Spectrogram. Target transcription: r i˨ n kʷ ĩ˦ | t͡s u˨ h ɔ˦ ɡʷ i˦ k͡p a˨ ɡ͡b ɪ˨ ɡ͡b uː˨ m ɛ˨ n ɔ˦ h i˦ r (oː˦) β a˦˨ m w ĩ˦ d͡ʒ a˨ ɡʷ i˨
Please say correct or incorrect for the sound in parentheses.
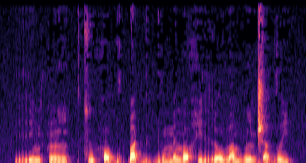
correct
